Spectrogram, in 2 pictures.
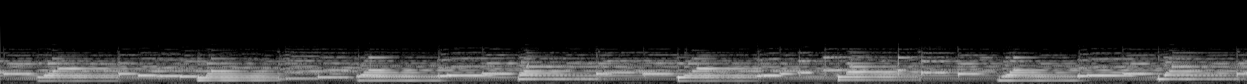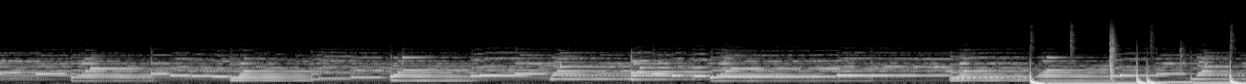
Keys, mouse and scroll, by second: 0.9-4.3 typing, 5.7 middle click, 9.5 typing, 12.5 typing, 13.7 typing, 15.8 typing, 21.1 typing, 23.5-23.9 typing.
